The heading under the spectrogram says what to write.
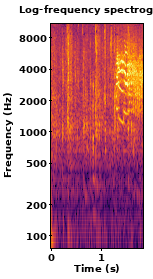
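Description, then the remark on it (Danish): A horse ridden over a bridge: hooves clip-clop in an uneven rhythm at moderate volume, followed by a louder, high-pitched whinny near the end; no one speaks. “og når der ikke var nogen skibe at vinke til, så vinkede han til de mennesker, der cyklede, gik eller red på hest over broen.”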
